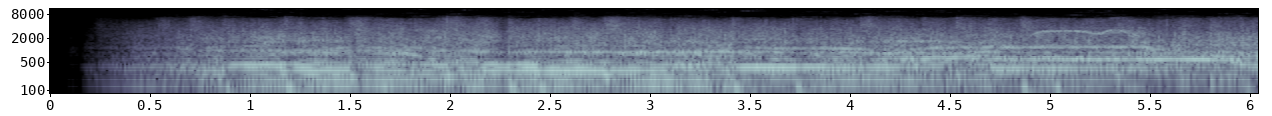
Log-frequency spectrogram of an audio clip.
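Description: Opening theme music of a TV talk show, fading in quickly from silence: long held chords over a steady drumbeat.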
